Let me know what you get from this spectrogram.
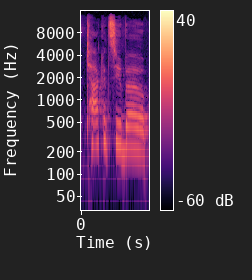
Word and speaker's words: Takotsubo: So Takotsubo disease, is that? – Yes, Takotsubo cardiomyopathy.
